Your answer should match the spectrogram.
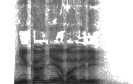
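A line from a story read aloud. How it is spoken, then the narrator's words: Fighters roaring in chorus. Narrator (Russian): хором проревели бойцы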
